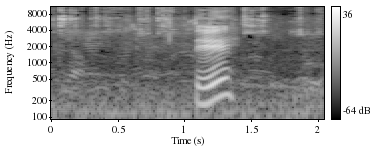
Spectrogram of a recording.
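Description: Outdoor livestock-market background murmur with faint metallic jingling, and a man's single short spoken word about a second in.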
